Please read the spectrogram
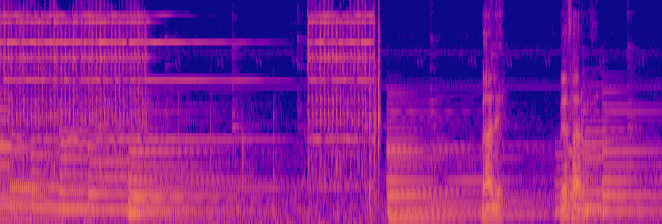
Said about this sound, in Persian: قربان، تلفن با شما کار دارم.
